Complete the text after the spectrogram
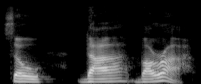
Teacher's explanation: So the accent is being placed in the middle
